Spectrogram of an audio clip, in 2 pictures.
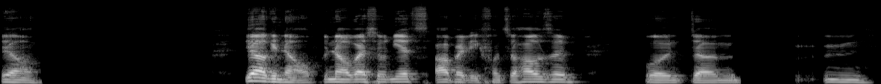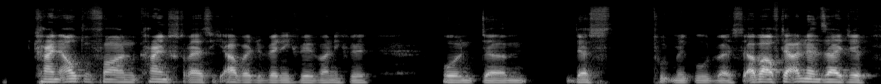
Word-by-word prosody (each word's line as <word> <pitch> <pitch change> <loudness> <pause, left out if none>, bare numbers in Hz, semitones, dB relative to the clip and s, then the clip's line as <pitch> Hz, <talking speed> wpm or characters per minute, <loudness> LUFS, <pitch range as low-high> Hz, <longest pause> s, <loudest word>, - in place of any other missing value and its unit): ja. 100 -5 -1 2.0
Ja, 160 -2 +11
genau. 100 -7 +1
Genau, 115 -1 +3
weißt 115 0 +4
du. 120 - -2
Und 115 - -6
jetzt 125 -1 +1
arbeite 110 -2 +1
ich 95 0 -6
von 100 -1 -9
zu 100 0 -3
Hause 115 -3 0 0.7
und, 100 -1 -2
ähm, 95 0 -1 0.8
hm, 105 -5 -6 0.4
kein 120 -2 +3
Autofahren, 115 -5 -2
kein 120 +1 +1
Stress. 105 -2 -4
Ich - - -11
arbeite, 100 -3 -2
wenn 100 0 -2
ich 100 -1 -8
will, 95 -1 -4
wann 100 +1 -6
ich 95 0 -13
will. 95 0 -8 0.7
Und, 95 -2 -4
ähm, 90 0 -3 0.4
das 105 -1 -5 0.3
tut - - -12
mir 90 -1 -7
gut, 90 -1 -10
weißt - - -6
du. - - 0
Aber - - +6
auf - - +3
der - - +4
anderen 130 -2 +1
Seite, 110 - +2
105 Hz, 140 wpm, -22 LUFS, 95-115 Hz, 2.0 s, Ja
